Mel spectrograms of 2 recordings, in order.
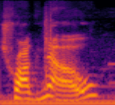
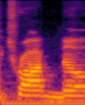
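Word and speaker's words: Trogneux: MK ultra program came into existence uh Breijgit Trogno made a name Trognau was born in Amian. So they say Trognau. Okay. So it's it's t r o g n u x they say trogno that's how she's pronounced it trogno.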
